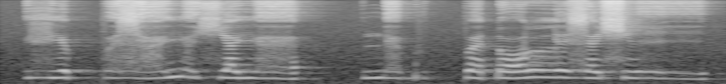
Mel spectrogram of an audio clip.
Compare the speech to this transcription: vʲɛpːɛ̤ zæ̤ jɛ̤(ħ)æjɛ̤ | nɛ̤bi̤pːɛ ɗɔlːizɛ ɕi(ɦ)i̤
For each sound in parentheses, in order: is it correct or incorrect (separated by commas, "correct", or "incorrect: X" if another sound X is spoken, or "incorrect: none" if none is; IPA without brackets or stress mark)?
incorrect: ç, correct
